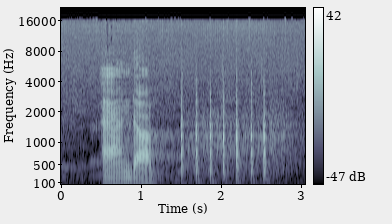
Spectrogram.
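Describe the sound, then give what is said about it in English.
A brief voiced sound, then a rapid, even series of about eight sharp knocks on a door, fairly loud, each rap crisp and evenly spaced. “And it says you go to this person's door and you knock on the door.”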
